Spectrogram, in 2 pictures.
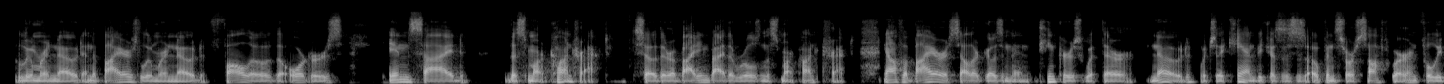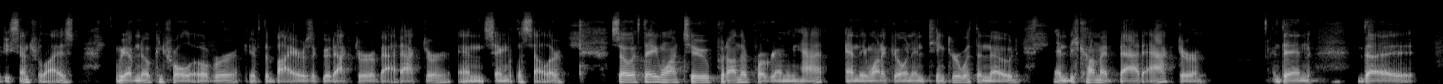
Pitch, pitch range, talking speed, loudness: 85 Hz, 80-100 Hz, 205 wpm, -25 LUFS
